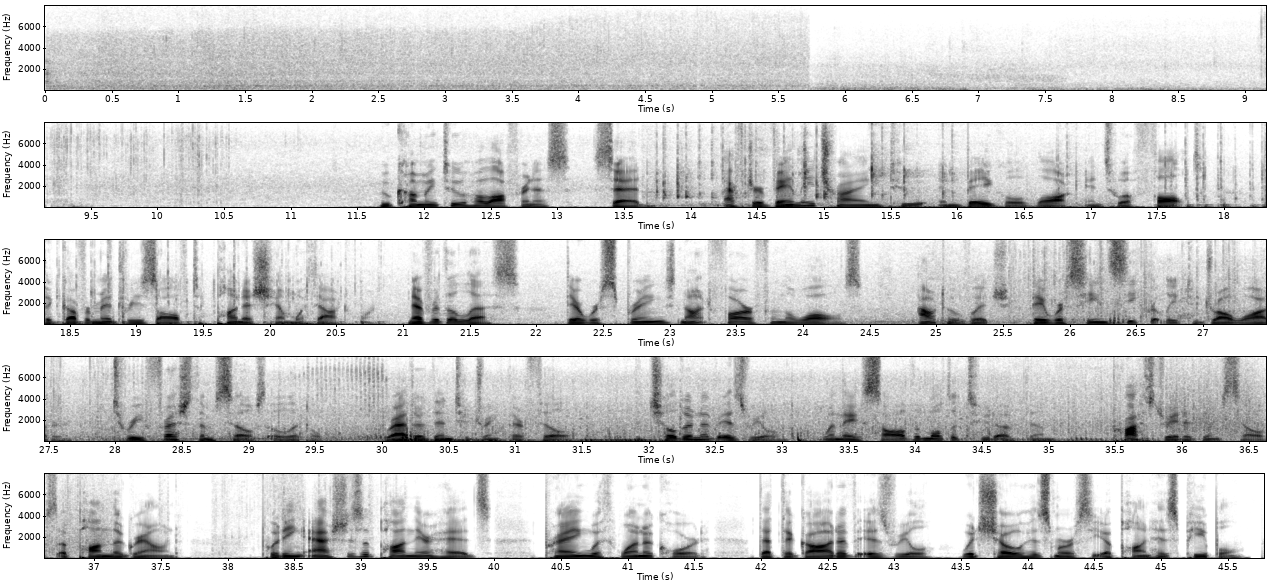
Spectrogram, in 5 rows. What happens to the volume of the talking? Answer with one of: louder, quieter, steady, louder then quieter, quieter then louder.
steady.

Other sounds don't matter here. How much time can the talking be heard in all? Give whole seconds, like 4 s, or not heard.
34 s.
